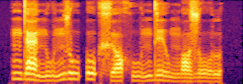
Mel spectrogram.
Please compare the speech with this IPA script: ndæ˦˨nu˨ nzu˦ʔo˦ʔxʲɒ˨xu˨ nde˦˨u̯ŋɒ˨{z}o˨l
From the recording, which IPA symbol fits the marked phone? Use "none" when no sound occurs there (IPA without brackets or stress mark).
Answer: z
